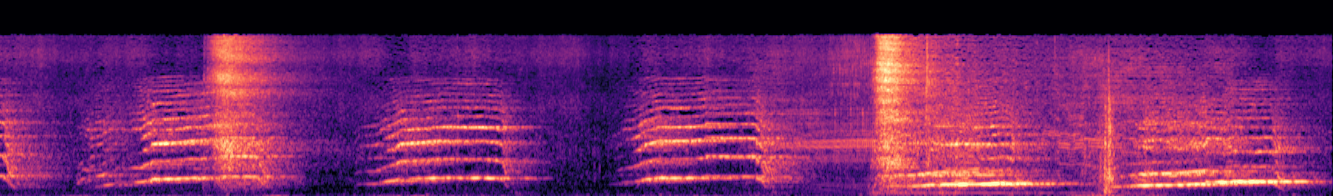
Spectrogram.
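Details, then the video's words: Whale calling underwater in a series of rising, harmonic moans, each sweeping upward over about two seconds, repeated in three groups, followed by longer wavering tonal moans and a brief broadband burst. "صوت الحوت"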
